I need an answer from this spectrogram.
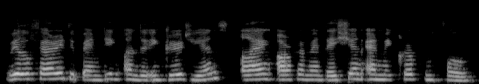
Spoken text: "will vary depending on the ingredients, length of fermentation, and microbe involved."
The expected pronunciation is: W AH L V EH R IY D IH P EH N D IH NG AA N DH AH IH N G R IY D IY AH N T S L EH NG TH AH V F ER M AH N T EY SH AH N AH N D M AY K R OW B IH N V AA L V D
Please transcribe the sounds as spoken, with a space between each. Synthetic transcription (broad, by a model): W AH L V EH R IY D IH P EH N D IH NG AA N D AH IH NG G R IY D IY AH N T S L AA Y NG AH W F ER M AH N T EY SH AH N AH N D M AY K R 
